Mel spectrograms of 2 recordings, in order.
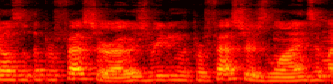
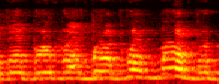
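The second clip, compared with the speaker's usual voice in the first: rapid-fire, raised-pitch blubbering noise; mock motorboating noise; 5 semitones higher, 7 dB louder than usual. Comic bragging about coffee, mock motorboating noise. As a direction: burst of rolling blahs.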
